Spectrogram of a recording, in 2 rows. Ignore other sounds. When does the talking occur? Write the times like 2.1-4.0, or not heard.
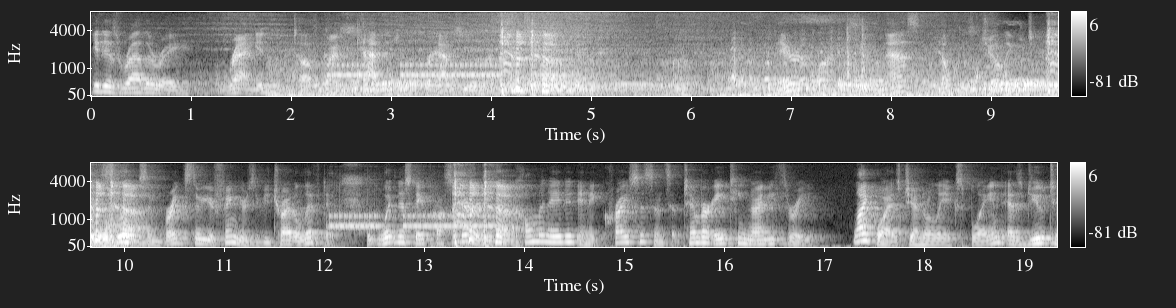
0.0-5.0, 6.8-19.2.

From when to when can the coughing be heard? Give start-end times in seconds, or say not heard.
4.0-4.8, 9.5-10.2, 13.2-14.0.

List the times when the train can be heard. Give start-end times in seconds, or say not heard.
0.0-9.1.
